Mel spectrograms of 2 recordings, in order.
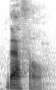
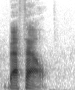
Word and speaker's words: Bethel: So Jacob named the place where God had spoken to him Bethel, or Bethel. It can really be pronounced either way.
